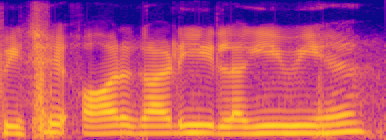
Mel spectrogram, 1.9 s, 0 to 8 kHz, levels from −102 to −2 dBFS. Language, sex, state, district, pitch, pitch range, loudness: Hindi, male, Uttar Pradesh, Lucknow, 160 Hz, 150-165 Hz, -14 LUFS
